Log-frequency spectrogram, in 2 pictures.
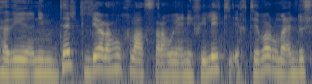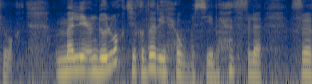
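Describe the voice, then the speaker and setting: A man's voice: fairly high pitch, darkish tone. A man with an Algerian Arabic accent explaining French grammar as an exam revision lesson, spelling out verb endings letter by letter. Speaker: French teacher.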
